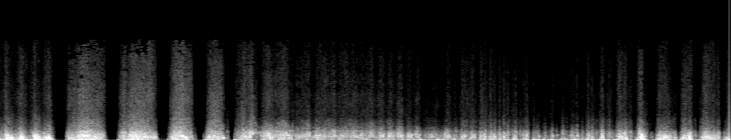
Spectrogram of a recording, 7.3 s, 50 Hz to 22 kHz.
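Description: Short nails and fingertips of both hands scratch a black foam microphone windscreen, with the audio sped up 2x. It makes a dense, low, rumbling scratch with little high content. Choppy bursts separated by brief silences give way to a steady stretch of rubbing, then turn choppy again near the end.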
